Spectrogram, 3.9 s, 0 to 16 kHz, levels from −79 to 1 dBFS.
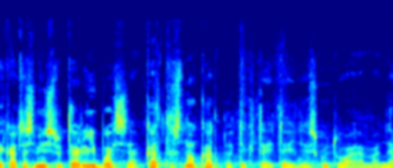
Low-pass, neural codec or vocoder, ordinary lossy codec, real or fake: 14.4 kHz; none; AAC, 48 kbps; real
